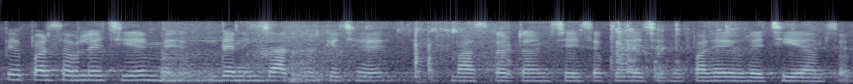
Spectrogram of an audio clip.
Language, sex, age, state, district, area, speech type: Maithili, female, 60+, Bihar, Purnia, rural, spontaneous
